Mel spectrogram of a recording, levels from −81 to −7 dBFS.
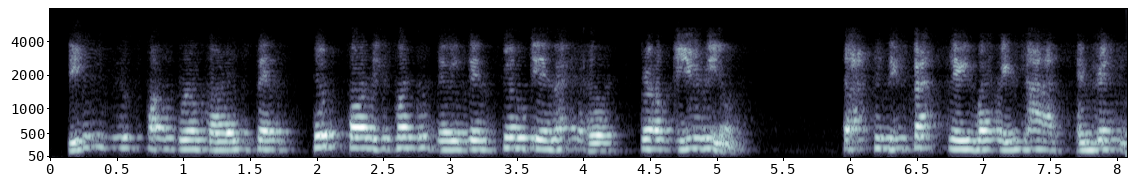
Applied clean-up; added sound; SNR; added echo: neural mask model DeepFilterNet 3.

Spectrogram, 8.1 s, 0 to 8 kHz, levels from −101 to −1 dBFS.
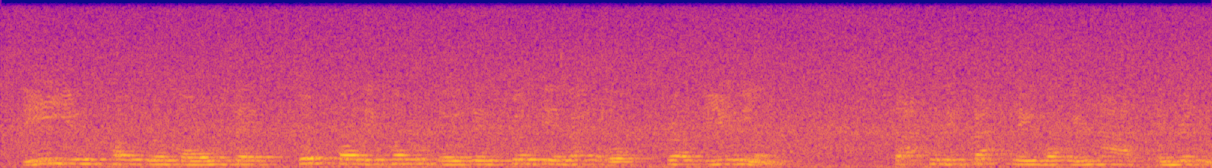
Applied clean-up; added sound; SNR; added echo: none; Rain; 8 dB; reverberation time 0.8 s.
